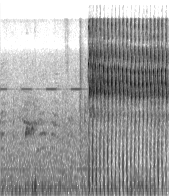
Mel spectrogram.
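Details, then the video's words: After a quiet start with faint chirps and hum, a cililin launches a loud, rapid, rattling high trill, pulses repeated evenly several times a second until the end. "suara burung cililin"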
